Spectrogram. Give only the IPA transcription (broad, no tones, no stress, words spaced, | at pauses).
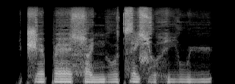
t͡ʃæpæ ɬɑɲo t͡sæɕohi wy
